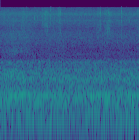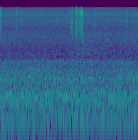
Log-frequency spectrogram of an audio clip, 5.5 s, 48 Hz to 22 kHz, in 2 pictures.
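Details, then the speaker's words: Electric fan run from the BigBlue Cellpowa500 portable power station's pure sine wave AC outlet: soft, even whoosh of the blades turning steadily, no motor hum or growl, like on a household outlet. "まあ普通はね普通だねどう見ても宇宙だね扇風機の阿部の音しかしないね"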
